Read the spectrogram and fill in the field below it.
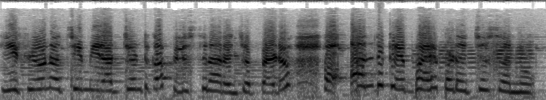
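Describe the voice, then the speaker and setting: A woman's voice: very high-pitched, very fast, pushed and bright. A woman playing a cheeky office clerk in a comedy film scene, theatrical and sly. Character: cheeky young female office clerk faking grief. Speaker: office employee. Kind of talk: comic film dialogue.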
